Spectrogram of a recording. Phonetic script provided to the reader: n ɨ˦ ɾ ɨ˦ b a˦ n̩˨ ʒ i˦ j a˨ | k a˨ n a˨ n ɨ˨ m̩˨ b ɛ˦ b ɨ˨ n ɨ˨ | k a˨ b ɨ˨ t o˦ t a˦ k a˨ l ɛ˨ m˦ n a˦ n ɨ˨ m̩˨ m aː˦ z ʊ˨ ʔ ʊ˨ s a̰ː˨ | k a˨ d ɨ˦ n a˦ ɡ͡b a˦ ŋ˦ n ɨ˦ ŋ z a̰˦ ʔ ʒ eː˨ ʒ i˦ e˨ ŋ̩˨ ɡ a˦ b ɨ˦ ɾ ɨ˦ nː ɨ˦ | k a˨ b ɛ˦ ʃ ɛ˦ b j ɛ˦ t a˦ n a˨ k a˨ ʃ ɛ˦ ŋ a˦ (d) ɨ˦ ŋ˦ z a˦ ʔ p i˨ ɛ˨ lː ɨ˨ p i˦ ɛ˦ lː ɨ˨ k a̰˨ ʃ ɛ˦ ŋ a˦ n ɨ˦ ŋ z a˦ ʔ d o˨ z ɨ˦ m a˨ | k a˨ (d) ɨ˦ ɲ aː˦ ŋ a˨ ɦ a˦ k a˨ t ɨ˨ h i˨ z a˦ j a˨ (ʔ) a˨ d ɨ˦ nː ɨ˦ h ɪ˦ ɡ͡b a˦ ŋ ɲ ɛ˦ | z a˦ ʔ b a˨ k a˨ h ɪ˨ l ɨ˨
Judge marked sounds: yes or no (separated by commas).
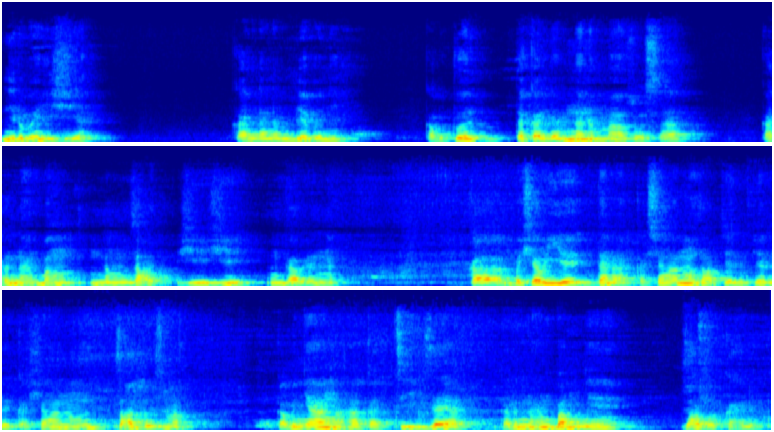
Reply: no, no, no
